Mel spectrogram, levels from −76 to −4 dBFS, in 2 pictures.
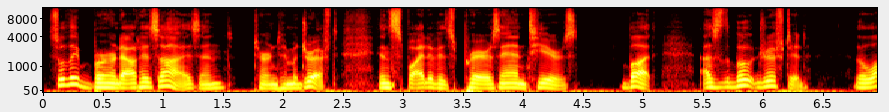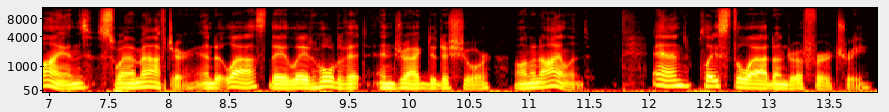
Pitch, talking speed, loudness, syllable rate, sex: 130 Hz, 210 wpm, -18 LUFS, 5.3 syllables/s, male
